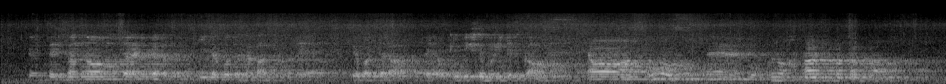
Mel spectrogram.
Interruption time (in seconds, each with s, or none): none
